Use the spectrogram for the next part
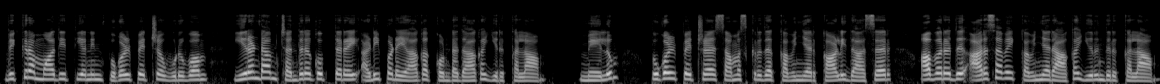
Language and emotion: Tamil, neutral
